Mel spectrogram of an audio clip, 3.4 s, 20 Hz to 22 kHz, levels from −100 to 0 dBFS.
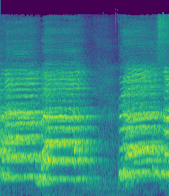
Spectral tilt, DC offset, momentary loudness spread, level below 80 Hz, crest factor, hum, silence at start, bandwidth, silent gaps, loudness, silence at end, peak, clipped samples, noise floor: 0 dB/octave; under 0.1%; 12 LU; -62 dBFS; 14 dB; none; 0 s; 17 kHz; none; -12 LUFS; 0 s; 0 dBFS; under 0.1%; -36 dBFS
